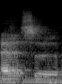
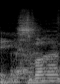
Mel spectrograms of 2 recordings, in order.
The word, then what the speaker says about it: aespa: Wait, how do you pronounce it in Korean? aespa. aespa. aespa. Because honestly, it started with an A and I was like, aespa?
